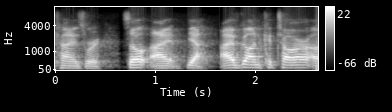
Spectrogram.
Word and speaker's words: Qatar: How do you pronounce the name of this country? – Yeah. – Qatar. Qatar. – Qatar. – Oh, I thought people thought it was Cutter. That's what I'd heard some people say.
